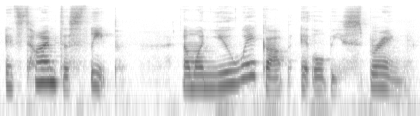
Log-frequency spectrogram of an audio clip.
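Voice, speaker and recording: Casting: woman as patient, drowsy mother bear, mumbling softly for a picture book. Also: mid-range voice, animated, measured pace, no echo, studio quality, lightly acted. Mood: gentle. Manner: mumbling, sleepy.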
